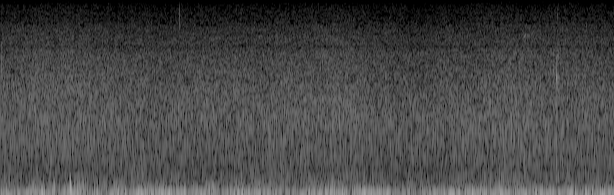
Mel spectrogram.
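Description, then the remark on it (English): A steady, unbroken wash of ocean surf blends with rustling tree leaves outdoors on a nice day, a soft continuous hiss with low rumbling underneath and no voices. “Do some earthing, breathing in the fresh ocean air, listening to the sounds of the waves, and now the waves being mirrored off the leaves of the trees.”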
